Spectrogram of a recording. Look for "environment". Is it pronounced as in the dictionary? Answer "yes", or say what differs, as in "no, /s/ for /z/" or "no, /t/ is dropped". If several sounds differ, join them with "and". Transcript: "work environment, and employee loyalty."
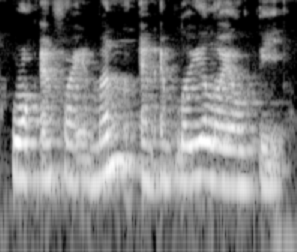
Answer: no, /ɹ/ is dropped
